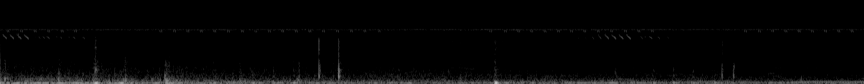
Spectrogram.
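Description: Crickets chirping steadily against distant fireworks. A low rumble fades over the first two seconds, a few faint pops follow, and one sharp thump lands about five seconds in.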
